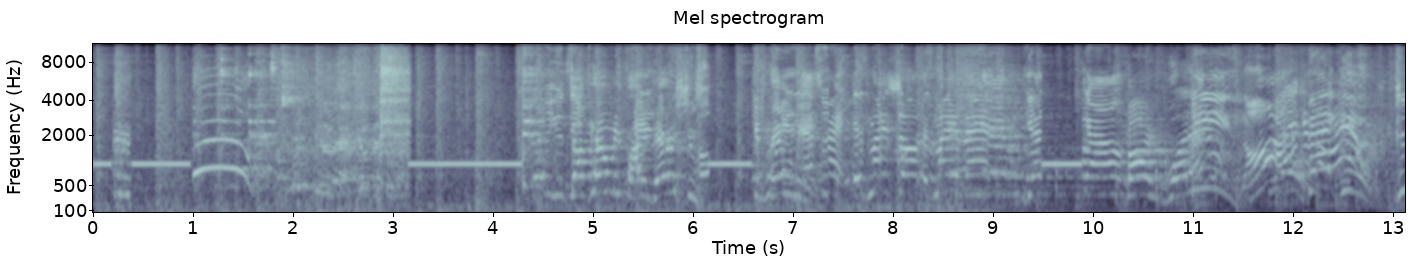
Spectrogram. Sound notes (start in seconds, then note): 5.9 beep; 9.4 beep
